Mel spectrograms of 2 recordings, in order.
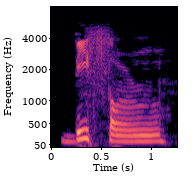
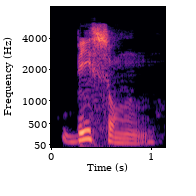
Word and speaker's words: Bithorn: Pues miren, ningún puertorriqueño bueno, casi ningún puertorriqueño lo pronuncia bien. En vez de decir Irán Bithorn, la mayoría de los puertorriqueños dicen Irán Bison. Algunos puertorriqueños dicen Irán Beaton, Irán Beaton.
